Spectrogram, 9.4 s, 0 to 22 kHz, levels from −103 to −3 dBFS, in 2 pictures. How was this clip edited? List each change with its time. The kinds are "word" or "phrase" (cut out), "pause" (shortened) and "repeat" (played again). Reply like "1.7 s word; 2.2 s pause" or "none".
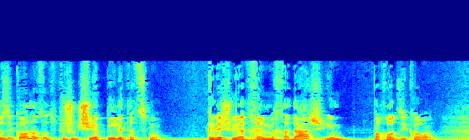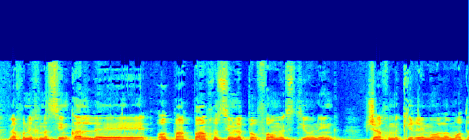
none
